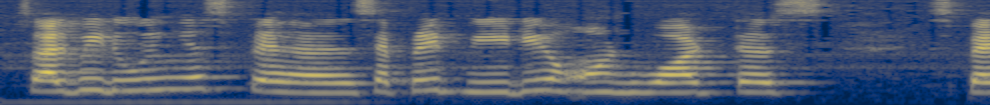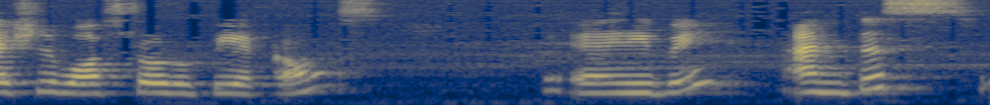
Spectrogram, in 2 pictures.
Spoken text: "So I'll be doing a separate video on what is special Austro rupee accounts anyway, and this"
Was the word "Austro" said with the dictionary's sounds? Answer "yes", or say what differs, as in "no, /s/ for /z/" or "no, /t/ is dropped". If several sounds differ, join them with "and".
no, /ɹ/ is dropped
